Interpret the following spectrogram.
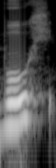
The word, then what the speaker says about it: Buch: The sh at the start of Schüler and Schule, the E in die, and the long U in Buch.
